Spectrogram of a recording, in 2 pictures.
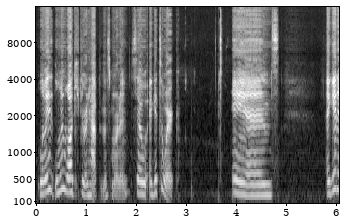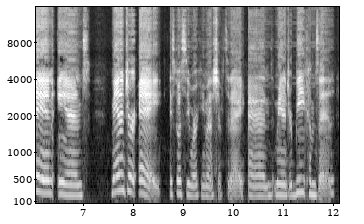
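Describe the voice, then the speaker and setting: A woman's voice: medium pitch, very animated, normal speed, dry recording. A young woman vlogging, telling a story in a rambling, chatty way and often laughing between phrases. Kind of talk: casual storytelling vlog.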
